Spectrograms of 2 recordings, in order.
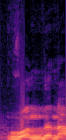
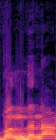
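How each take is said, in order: First: The word begins with a v sound. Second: The word begins with a b sound. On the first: The speaker calls it right. "होता है" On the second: The speaker calls it wrong. "नहीं"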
